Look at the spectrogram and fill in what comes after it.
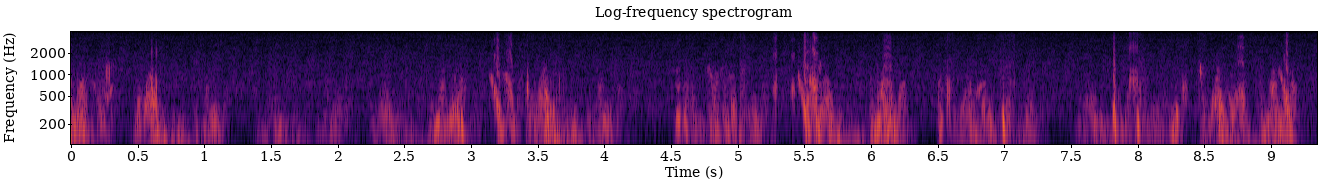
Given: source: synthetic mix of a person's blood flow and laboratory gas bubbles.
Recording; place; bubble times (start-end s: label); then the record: Doppler ultrasound of blood flow; precordium
0.00-0.34 s: bubbles
0.56-0.68 s: bubbles
2.83-2.98 s: bubbles
3.12-3.70 s: bubbles
4.52-4.64 s: bubbles
4.76-5.05 s: bubbles
5.25-5.32 s: bubbles
5.39-5.65 s: bubbles
6.02-6.20 s: bubbles
6.49-6.63 s: bubbles
6.77-6.92 s: bubbles
6.95-7.09 s: bubbles
7.79-8.08 s: bubbles
8.22-8.38 s: bubbles
8.44-8.52 s: bubbles
8.66-8.85 s: bubbles
9.04-9.20 s: bubbles
From the record:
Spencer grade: 3 (all of the cardiac periods contain showers or single bubble signals, but not dominating or overriding the cardiac motion signals); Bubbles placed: anywhere in the cardiac cycle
